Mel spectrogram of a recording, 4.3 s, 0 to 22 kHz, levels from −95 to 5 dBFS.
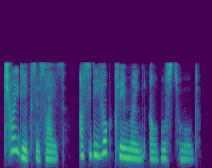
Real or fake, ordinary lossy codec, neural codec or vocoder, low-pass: fake; MP3, 48 kbps; autoencoder, 44.1 kHz, a latent of 192 numbers a frame, MeloTTS; 5.4 kHz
